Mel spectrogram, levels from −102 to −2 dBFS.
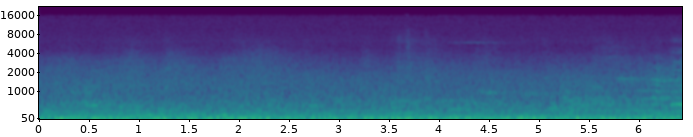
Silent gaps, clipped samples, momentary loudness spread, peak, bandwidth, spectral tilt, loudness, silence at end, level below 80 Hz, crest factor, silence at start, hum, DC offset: none; under 0.1%; 2 LU; -30 dBFS; 16 kHz; -7 dB/octave; -45 LUFS; 0 s; -44 dBFS; 12 dB; 0 s; none; under 0.1%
